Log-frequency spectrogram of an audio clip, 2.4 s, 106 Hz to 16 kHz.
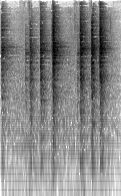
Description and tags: sound 11 - mesh strainer floor
Sound of a foot steping on a mesh strainer.
Taken with a Zoom H recorder, near the metalic mesh.
Taken at the entrance to the cafeteria (upper floor).
floor, footsteps, metalic, strainer, UPF-CS14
